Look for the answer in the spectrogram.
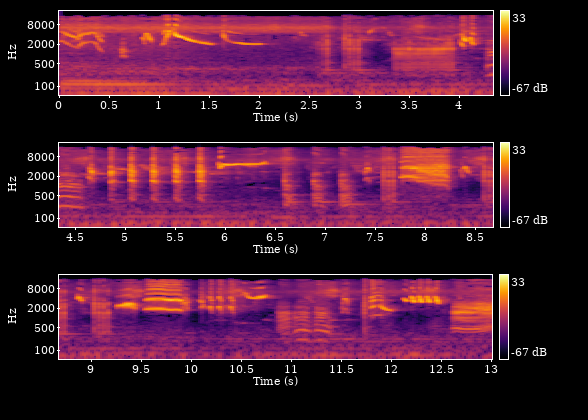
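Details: Javan myna in energetic song laden with imitations, meant as a lure that other mynas respond to: dense rapid clicks and rattles, harsh buzzy bursts, and scattered high whistled slurs in a busy, shifting stream.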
